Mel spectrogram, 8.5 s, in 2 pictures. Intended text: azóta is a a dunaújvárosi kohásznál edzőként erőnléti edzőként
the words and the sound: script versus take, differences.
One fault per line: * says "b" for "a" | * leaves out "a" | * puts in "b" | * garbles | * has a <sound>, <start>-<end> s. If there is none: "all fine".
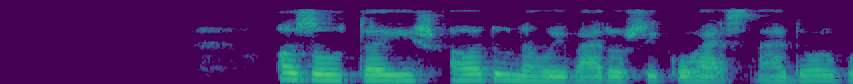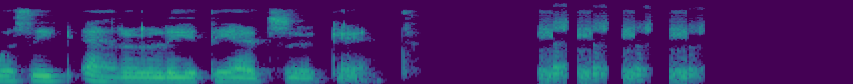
* leaves out "a"
* says "dolgozik" for "edzőként"
* has a laugh, 7.0-7.8 s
